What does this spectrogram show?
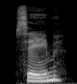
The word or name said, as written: SAMEN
